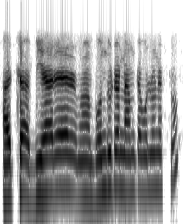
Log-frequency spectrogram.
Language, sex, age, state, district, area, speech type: Bengali, male, 60+, West Bengal, Jhargram, rural, conversation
